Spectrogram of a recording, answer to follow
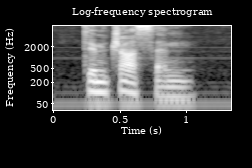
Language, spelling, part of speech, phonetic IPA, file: Polish, tymczasem, particle / adverb / interjection, [tɨ̃mˈt͡ʃasɛ̃m], Pl-tymczasem.ogg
